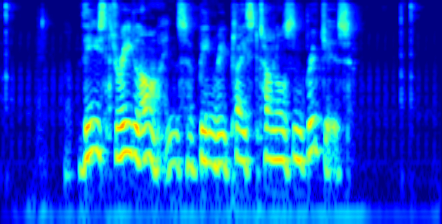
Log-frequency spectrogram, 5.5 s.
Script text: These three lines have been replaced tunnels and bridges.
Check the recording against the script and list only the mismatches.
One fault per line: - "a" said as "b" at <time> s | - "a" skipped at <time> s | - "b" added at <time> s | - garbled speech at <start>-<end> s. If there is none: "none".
none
